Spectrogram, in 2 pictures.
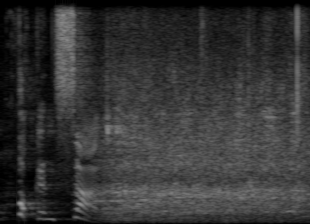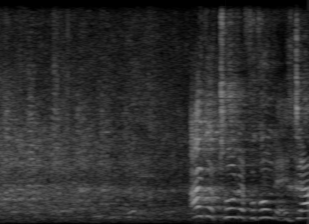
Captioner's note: audience laughing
